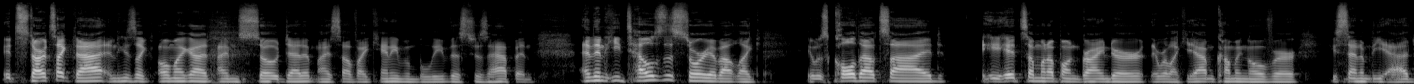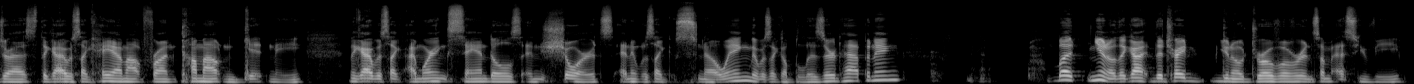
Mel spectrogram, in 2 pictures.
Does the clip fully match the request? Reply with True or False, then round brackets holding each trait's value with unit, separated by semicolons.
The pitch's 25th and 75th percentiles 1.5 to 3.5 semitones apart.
True (2.8 semitones)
